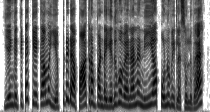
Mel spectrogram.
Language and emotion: Tamil, angry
